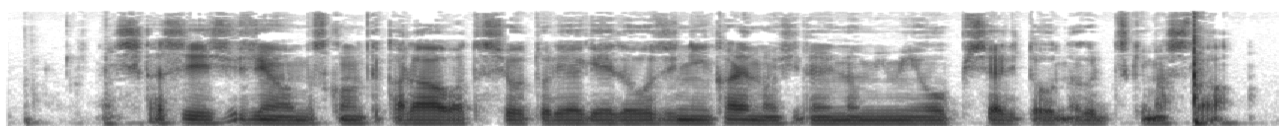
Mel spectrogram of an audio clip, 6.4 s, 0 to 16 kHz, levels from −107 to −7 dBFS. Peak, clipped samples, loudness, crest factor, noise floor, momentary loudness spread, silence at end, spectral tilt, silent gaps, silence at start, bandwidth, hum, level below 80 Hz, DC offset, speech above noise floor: -2 dBFS; under 0.1%; -29 LUFS; 26 dB; -52 dBFS; 6 LU; 0.2 s; -4.5 dB/octave; none; 0.1 s; 11.5 kHz; none; -48 dBFS; under 0.1%; 24 dB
